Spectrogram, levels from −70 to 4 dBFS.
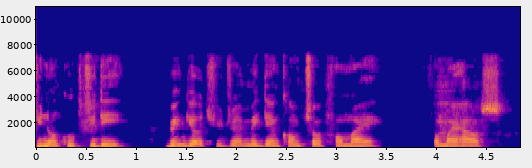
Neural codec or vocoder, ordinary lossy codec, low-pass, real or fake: none; MP3, 96 kbps; 7.2 kHz; real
